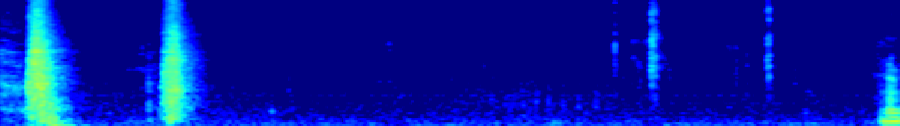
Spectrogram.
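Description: Two short puffs of breath blown onto a LEGO section, about a second apart, to clear dust from the packaging, then a few faint clicks of plastic LEGO parts being handled.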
